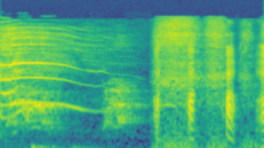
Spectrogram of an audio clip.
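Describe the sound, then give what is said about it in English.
A small dog at home lets out a high whine that slides downward in pitch, then a few short, sharp bark-like yelps follow. “we've got my two dogs here and my mother-in-law's dog, Quinn”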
